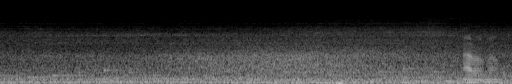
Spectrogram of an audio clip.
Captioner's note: gentle piano music; traffic droning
